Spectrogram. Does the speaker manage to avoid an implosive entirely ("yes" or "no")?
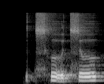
yes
